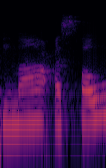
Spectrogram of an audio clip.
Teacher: عین وسط حلق سے ادا کیجیے اور صاد کو پر پڑھتے ہوئے آگے واو لین ہے، 2 واو اکٹھے مدغم ہو رہے ہیں۔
